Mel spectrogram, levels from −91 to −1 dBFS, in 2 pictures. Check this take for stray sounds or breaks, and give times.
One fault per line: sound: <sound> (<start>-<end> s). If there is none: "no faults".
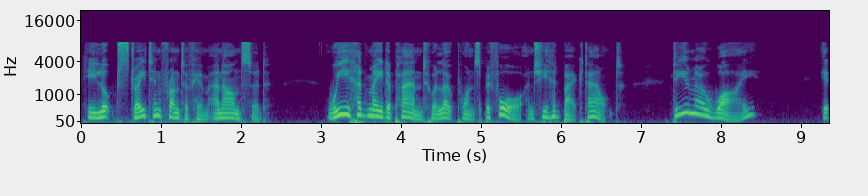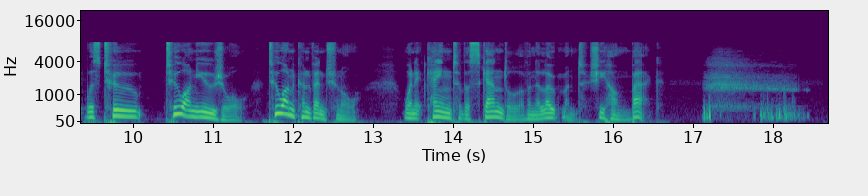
sound: sigh (17.1-18.5 s)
